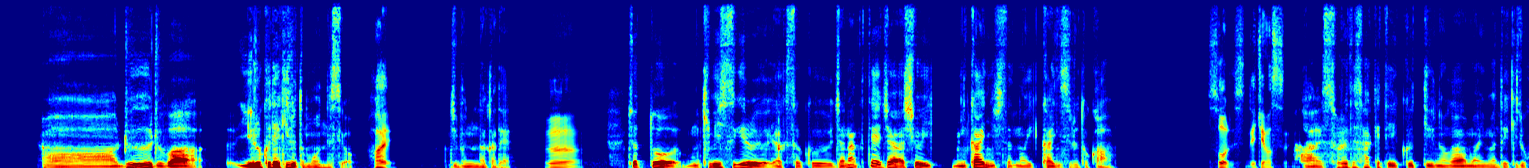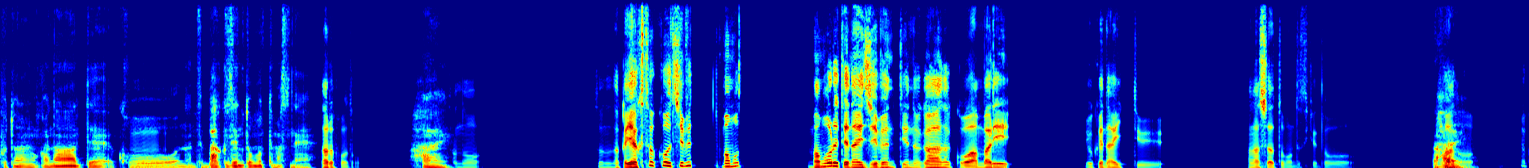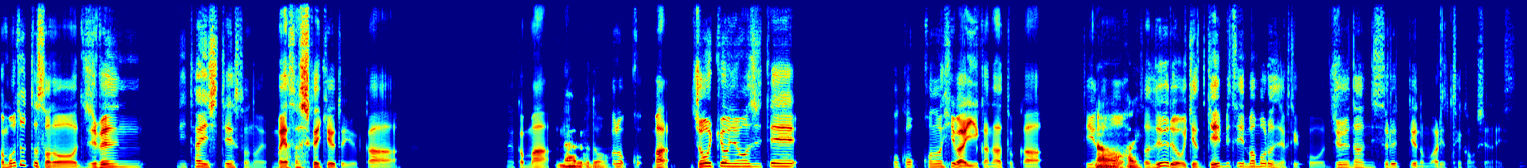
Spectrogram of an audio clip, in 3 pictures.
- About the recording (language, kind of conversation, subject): Japanese, advice, 外食や飲み会で食べると強い罪悪感を感じてしまうのはなぜですか？
- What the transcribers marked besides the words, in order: none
